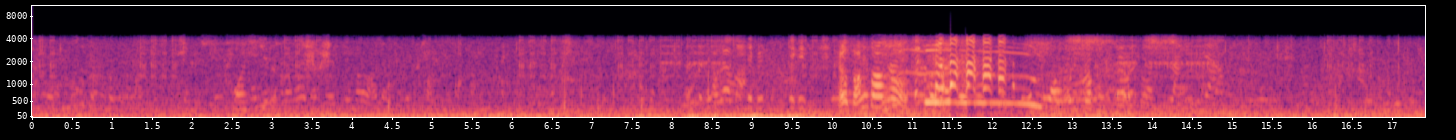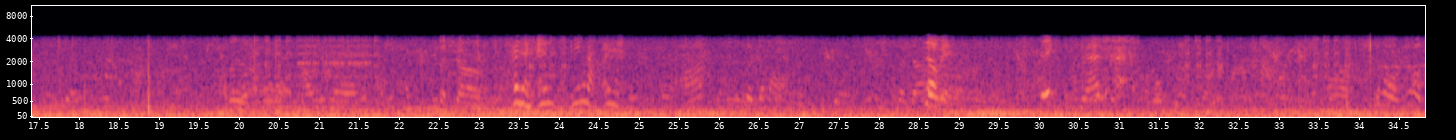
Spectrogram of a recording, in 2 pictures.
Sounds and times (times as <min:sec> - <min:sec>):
Children playing: 0:10.7 - 0:34.8.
